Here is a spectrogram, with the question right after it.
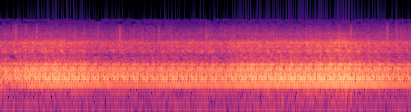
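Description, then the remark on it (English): A boat engine, opened up to full throttle, drones loudly and steadily at high power, a continuous throbbing roar with a strong low hum that holds constant throughout, with no voices. “hold tight to the wheel and open the engine up full.”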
